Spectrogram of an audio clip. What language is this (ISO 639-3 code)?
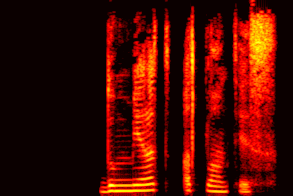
ara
